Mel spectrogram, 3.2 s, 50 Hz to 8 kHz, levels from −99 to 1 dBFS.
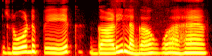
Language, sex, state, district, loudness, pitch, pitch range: Hindi, female, Jharkhand, Garhwa, -13 LUFS, 235 Hz, 230-270 Hz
